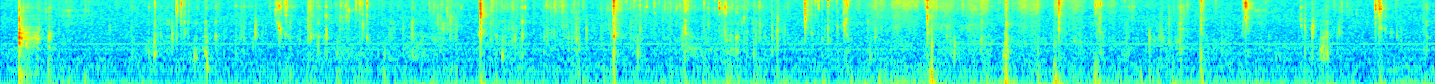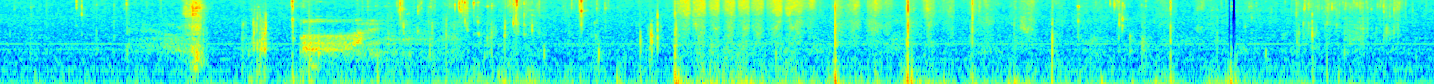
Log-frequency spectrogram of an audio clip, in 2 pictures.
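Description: Close-miked chewing of spicy bibimbap, with wet, crunchy bites of mixed vegetables and bean sprouts, and a stainless steel spoon clicking and scraping against a metal mixing bowl. A brief hum comes a little past the middle, and the chewing grows louder for a few seconds near the end.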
